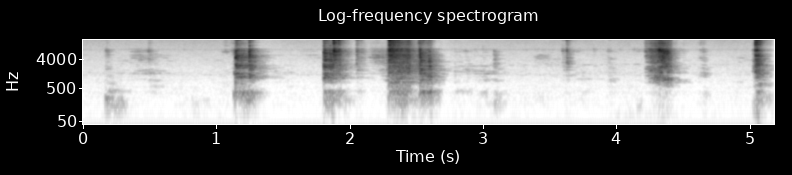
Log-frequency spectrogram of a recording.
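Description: Hard plastic parts of a concealed-cistern flush-plate frame knocking and clicking, about five sharp knocks and scrapes, as its push rods are pushed in and twisted to lock.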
